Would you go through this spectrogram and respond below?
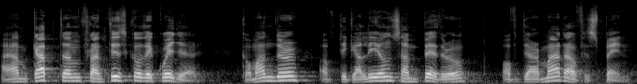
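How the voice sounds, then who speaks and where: A shipwrecked Spanish naval captain acted by a man in an audio drama. His medium-pitched voice is earnest, proud and courtly, with formal, declamatory delivery. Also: lively intonation, moderate pace, a little mellow, close to an everyday voice. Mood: proud, insistent. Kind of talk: audio play monologue.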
